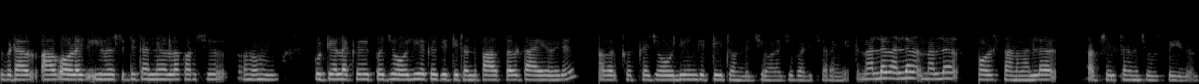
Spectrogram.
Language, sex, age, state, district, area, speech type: Malayalam, female, 18-30, Kerala, Thiruvananthapuram, rural, conversation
